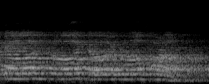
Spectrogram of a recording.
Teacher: जो ट, ठ, ड, ढ, अण होता है मूर्धन्य, इसका उच्चारण मूर्धा से होता है।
